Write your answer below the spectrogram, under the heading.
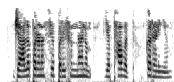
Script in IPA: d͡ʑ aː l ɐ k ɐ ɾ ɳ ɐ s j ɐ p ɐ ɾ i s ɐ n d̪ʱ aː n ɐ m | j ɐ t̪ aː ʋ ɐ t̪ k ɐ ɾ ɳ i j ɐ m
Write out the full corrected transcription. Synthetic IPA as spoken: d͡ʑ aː l ɐ p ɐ ɾ ɳ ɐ s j ɐ p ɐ ɾ i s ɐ n d̪ʱ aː n ɐ m | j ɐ t̪ʰ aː ʋ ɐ t̪ k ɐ ɾ ɳ i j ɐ m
